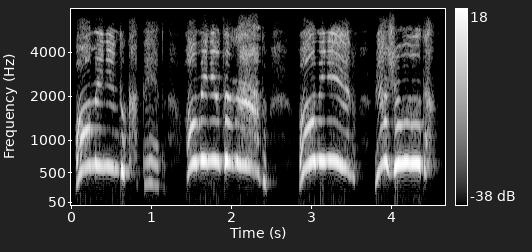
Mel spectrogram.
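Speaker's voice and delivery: very high, loud, furious yells; cursing scream. Acted. Priest finally cursing the boy, screaming in fury and pain. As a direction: curse the boy at full voice. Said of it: "Ele teve que xingar".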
